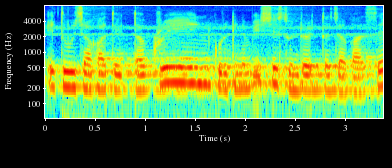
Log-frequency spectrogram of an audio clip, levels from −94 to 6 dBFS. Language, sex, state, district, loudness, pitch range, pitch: Nagamese, female, Nagaland, Dimapur, -14 LUFS, 180-230 Hz, 190 Hz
